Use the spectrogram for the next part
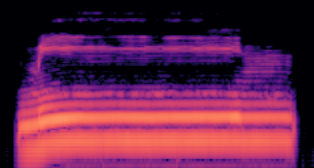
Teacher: নুনটাকে একটু সময় রেখে, মিন, একটু সময় রেখে সুন্দর মতো আওয়াজটাকে শেষ করা, যেন মিন এরকম ফিরে না আসে।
